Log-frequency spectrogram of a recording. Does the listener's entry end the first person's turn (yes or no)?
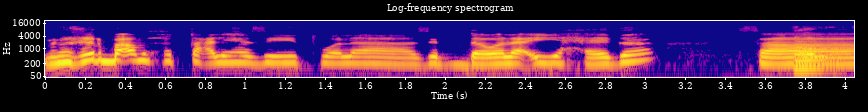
yes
